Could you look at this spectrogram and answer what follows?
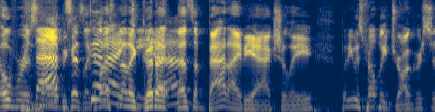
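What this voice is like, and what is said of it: Usual voice. Nothing is said of it.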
